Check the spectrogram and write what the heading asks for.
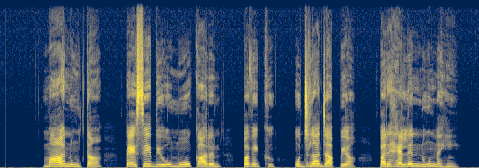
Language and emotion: Punjabi, neutral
